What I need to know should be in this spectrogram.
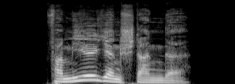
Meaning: dative of Familienstand
- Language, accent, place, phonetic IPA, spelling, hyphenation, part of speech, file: German, Germany, Berlin, [faˈmiːliənʃtandə], Familienstande, Fa‧mi‧li‧en‧stan‧de, noun, De-Familienstande.ogg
